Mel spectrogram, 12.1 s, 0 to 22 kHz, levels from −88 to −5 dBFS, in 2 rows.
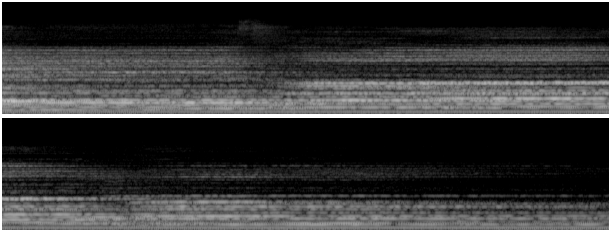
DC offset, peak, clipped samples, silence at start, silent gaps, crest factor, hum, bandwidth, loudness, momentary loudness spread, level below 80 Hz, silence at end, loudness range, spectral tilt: under 0.1%; -20 dBFS; under 0.1%; 0 s; none; 16 dB; none; over 20 kHz; -35 LUFS; 13 LU; -58 dBFS; 0 s; 7 LU; -6.5 dB/octave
